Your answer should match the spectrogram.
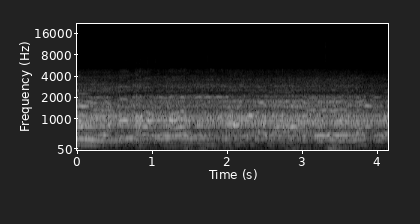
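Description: Music received from a mediumwave AM broadcast station, played through the Sailor 66T marine receiver's loudspeaker, with a wavering melodic line and no high treble.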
